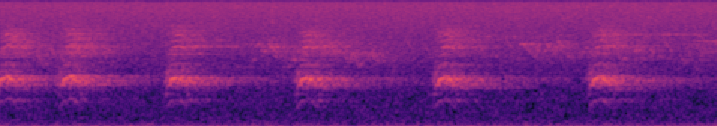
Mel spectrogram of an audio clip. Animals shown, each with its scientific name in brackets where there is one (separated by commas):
Black-throated Green Warbler (Setophaga virens), Red-eyed Vireo (Vireo olivaceus), American Crow (Corvus brachyrhynchos)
